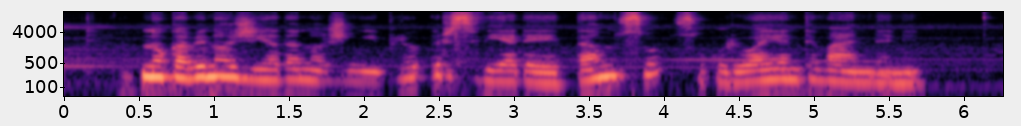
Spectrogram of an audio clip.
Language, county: Lithuanian, Vilnius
